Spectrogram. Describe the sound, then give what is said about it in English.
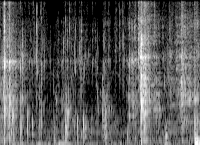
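Someone drinks water, with small wet mouth clicks and swallowing sounds, a louder gulp or slurp partway through, and a soft thud at the end. No one speaks. “Pause, I have to drink some water.”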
